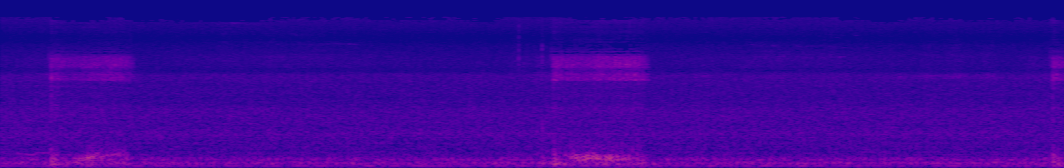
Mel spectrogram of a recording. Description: My puppy bear snoring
